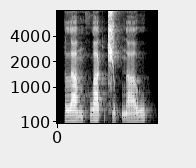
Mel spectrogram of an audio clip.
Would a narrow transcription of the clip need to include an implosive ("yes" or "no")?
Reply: no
